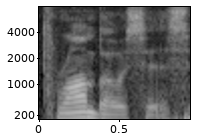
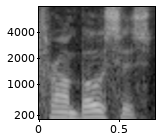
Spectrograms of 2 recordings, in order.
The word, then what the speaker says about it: thrombosis: complication is called stent thrombosis and this name rhymes with restenosis but it's a completely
